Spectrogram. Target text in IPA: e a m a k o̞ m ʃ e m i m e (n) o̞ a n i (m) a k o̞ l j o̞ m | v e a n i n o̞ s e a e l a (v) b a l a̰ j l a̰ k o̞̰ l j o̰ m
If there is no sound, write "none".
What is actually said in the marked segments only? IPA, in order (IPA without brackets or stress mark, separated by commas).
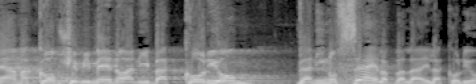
n, b, v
